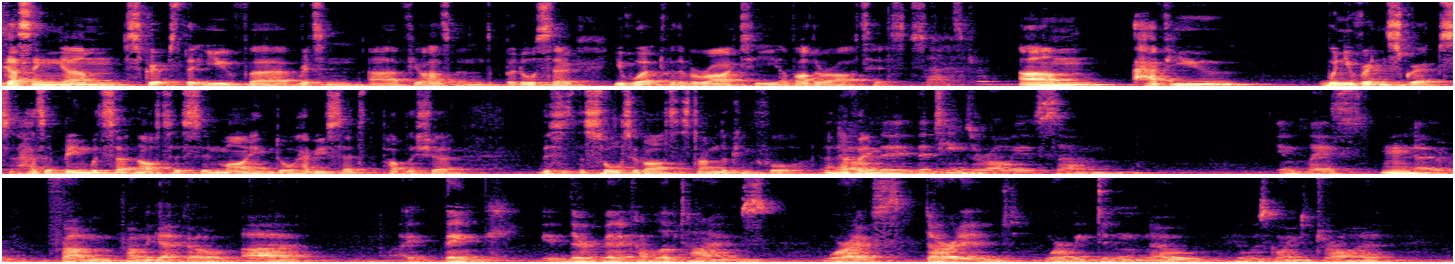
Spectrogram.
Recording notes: In a pair of interviews recorded at the Lakes International Comic Art Festival in Kendal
